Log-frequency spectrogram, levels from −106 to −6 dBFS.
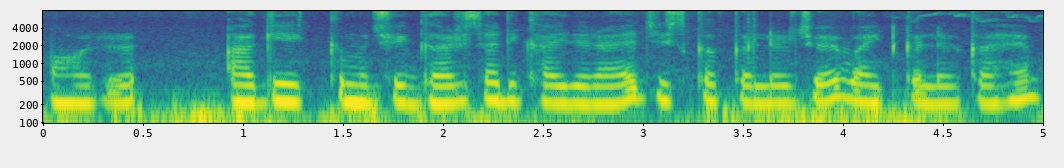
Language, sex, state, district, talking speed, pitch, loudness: Hindi, female, Himachal Pradesh, Shimla, 215 wpm, 210 Hz, -15 LUFS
